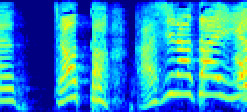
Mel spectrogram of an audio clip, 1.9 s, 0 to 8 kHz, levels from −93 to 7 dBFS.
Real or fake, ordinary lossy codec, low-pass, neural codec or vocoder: real; none; 7.2 kHz; none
